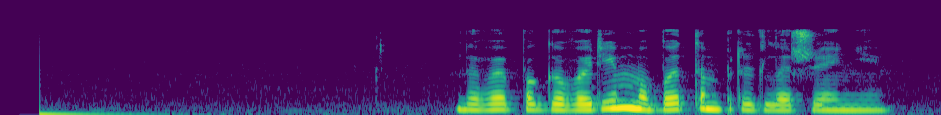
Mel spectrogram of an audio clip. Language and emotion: Russian, neutral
